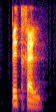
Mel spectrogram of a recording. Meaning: petrel (bird)
- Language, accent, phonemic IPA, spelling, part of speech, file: French, France, /pe.tʁɛl/, pétrel, noun, LL-Q150 (fra)-pétrel.wav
